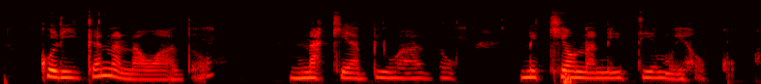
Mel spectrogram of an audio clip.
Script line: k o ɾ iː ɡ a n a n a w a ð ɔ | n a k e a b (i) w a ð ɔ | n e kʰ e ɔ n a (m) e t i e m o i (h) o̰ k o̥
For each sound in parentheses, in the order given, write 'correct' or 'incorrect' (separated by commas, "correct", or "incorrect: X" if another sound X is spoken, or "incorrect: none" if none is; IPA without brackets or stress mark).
correct, incorrect: n, correct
